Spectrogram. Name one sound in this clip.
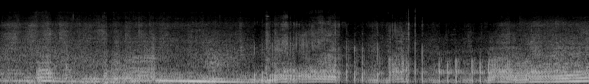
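Gravel crunches and sprays under a rally car's tyres.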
